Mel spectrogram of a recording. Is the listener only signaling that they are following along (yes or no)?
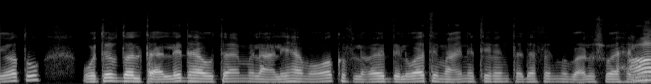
no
